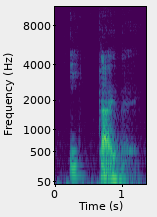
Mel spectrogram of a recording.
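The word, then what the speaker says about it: 一回: is pronounced ichi ichi ikai so ichi before kai becomes ik the fourth time ikaimeno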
